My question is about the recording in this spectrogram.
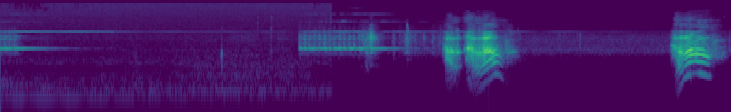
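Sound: telephone ringing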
